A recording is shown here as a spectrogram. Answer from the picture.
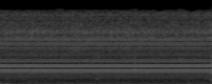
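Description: Steady low electrical hum with faint high, constant tones above it.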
